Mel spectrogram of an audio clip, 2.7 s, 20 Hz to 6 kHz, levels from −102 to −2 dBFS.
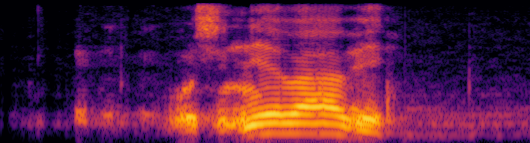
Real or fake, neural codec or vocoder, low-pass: fake; vocoder, 22.05 kHz, 80 mel bands, WaveNeXt; 5.4 kHz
